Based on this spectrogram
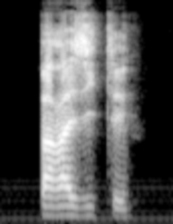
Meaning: to parasitize
- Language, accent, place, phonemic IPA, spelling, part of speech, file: French, France, Lyon, /pa.ʁa.zi.te/, parasiter, verb, LL-Q150 (fra)-parasiter.wav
